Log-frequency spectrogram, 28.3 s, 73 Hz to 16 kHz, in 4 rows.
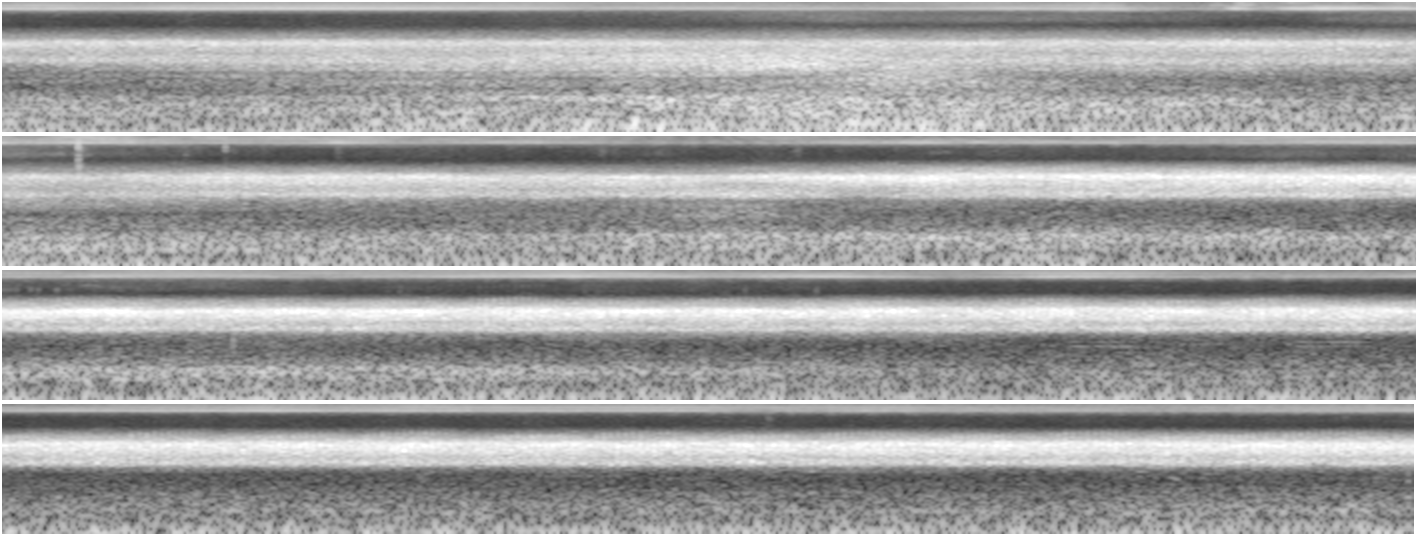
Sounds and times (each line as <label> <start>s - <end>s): Traffic Sound 0.0s - 18.0s
Running sound 0.0s - 18.6s
Frogs 0.0s - 28.2s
